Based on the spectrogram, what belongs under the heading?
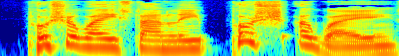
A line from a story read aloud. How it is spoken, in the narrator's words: said Moist cheerfully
